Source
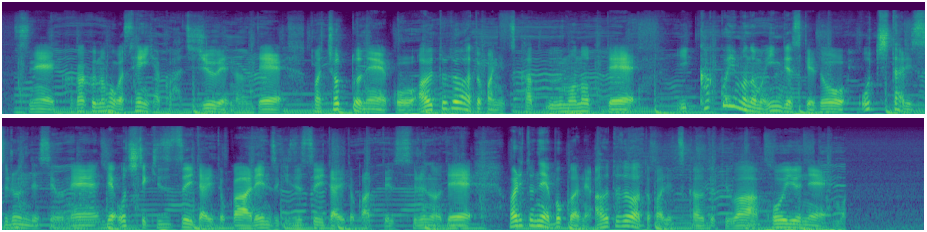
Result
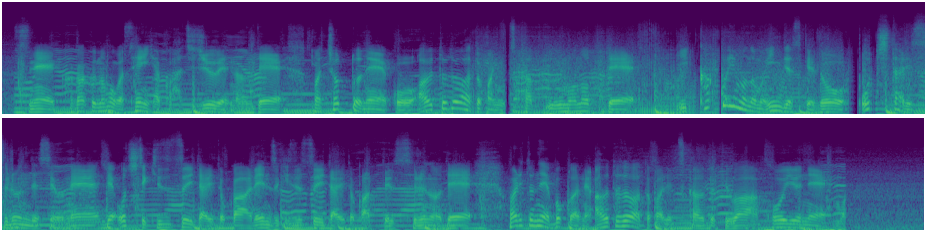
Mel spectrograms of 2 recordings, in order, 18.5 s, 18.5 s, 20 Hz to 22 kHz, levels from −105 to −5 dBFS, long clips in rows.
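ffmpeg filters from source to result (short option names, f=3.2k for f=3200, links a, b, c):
-filter_complex "[0:a]asettb=1/sr,asplit=3[a][b][c];[a]atrim=end=4.684[d];[b]atrim=start=4.68:end=9.35,asetpts=PTS-STARTPTS,afade=t=in:d=0.004:c=qsin,afade=t=out:st=4.666:d=0.004:c=qsin,acrusher=bits=5:mix=0:aa=0.5[e];[c]atrim=start=9.346[f];[d][e]acrossfade=d=0.004:c1=hsin:c2=qsin[g];[g][f]acrossfade=d=0.004:c1=qsin:c2=hsin,lowpass=1.9k,alimiter=limit=-23dB:level=0:latency=1:release=295,acompressor=threshold=-35dB:ratio=3,volume=1dB"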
